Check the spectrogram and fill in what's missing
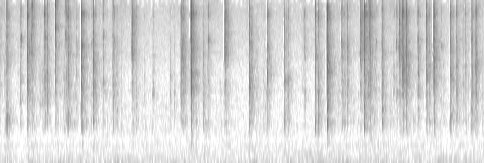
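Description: Long painted nails and fingertips type quickly on a full-size black plastic Logitech keyboard with low-profile keys. A rapid, uneven stream of short, bright clicks and taps sounds over a steady low rumble, each click dying away almost at once.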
